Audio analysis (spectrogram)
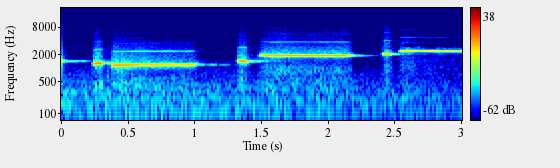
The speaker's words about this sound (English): He placed his hands behind his back. He began whistling.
